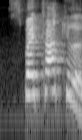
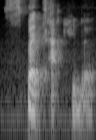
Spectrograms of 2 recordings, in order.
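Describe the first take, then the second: First: "Spectacular" said louder, with a falling finish; emphatic. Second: Said in the usual way. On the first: Shown as a demonstration. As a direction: punch out "Spectacular" with full force.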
